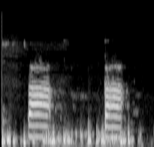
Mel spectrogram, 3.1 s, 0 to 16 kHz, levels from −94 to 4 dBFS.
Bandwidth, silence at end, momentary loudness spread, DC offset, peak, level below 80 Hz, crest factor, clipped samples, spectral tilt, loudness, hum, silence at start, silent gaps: 5.4 kHz; 0.25 s; 10 LU; under 0.1%; 0 dBFS; -44 dBFS; 16 dB; under 0.1%; -10.5 dB/octave; -17 LUFS; none; 0.05 s; none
